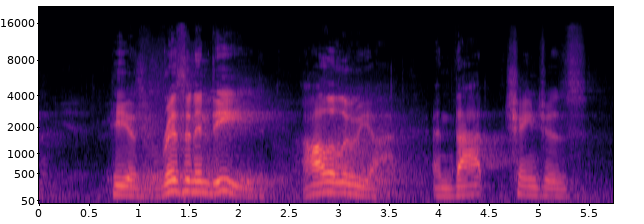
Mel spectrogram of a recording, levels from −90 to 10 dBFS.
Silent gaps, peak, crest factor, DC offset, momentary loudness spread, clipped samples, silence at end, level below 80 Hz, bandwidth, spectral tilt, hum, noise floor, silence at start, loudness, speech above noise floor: none; -8 dBFS; 22 dB; under 0.1%; 19 LU; under 0.1%; 0.3 s; -66 dBFS; 15.5 kHz; -5 dB/octave; none; -59 dBFS; 0 s; -29 LUFS; 30 dB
